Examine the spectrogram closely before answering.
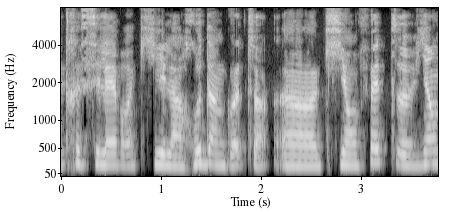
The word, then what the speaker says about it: redingote: qui en fait vient du terme anglais riding coat, donc c'est le manteau pour faire du cheval à l'origine, et quand ça traverse la Manche, nous en France on va le reprendre avec une prononciation à la française, et ça va devenir une redingote.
